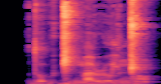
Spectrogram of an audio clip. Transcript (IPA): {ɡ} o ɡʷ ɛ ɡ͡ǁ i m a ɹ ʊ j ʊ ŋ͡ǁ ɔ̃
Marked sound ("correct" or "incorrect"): incorrect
